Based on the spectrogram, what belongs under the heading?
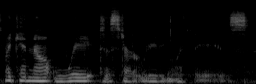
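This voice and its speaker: A young woman casually reviewing a tarot deck, soft-spoken and a little breathless, often trailing into whispers with many ums. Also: low-pitched, steady tone, unhurried, creaky, slightly rough.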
